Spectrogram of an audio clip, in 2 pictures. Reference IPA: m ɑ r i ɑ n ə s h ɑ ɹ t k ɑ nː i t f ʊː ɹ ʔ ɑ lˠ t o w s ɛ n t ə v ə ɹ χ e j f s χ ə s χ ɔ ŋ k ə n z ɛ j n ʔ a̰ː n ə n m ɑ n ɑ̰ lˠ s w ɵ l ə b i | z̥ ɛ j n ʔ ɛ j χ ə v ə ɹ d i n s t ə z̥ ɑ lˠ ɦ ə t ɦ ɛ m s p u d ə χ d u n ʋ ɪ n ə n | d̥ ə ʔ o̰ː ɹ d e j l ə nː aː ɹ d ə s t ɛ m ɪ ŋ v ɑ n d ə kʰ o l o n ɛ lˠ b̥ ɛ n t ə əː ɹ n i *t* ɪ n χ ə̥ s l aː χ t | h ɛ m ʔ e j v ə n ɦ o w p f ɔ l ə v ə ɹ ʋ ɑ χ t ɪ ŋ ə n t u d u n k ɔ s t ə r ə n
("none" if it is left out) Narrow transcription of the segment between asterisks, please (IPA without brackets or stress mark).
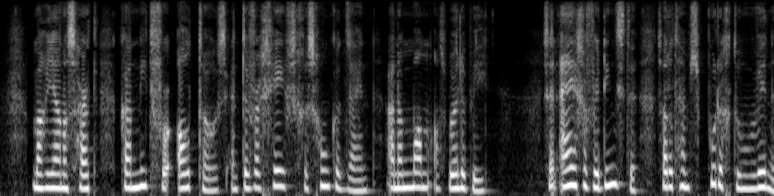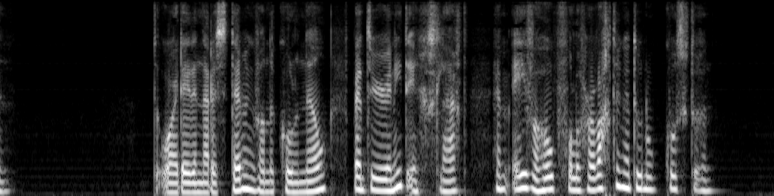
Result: t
